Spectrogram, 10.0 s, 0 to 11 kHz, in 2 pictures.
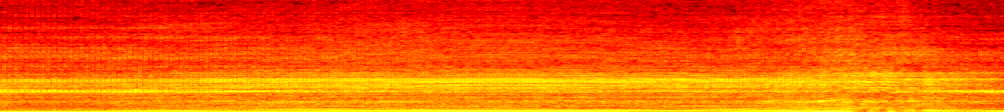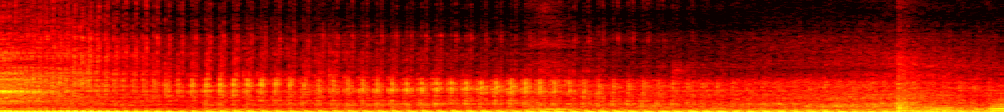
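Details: Bajaj BS6 single-plug motorcycle burning half to three-quarter litre of oil daily, tappet noise suspected: revs drop to idle with a quick even metallic ticking on each beat; camshaft rocker found seized.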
